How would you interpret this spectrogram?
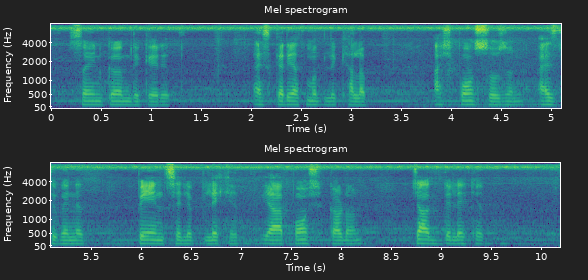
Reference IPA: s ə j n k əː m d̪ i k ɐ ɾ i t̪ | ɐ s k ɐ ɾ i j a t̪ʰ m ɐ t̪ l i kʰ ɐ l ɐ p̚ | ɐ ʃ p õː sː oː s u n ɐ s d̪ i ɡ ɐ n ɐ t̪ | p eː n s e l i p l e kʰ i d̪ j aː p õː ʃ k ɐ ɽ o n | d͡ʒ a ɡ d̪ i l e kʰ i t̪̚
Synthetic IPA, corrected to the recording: s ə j n k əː m d̪ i k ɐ ɾ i t̪ | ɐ s k ɐ ɾ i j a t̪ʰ m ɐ t̪ l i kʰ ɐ l ɐ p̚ | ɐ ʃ p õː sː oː z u n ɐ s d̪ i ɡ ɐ n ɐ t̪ | p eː n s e l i p l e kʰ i t̪ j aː p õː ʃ k ɐ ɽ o n | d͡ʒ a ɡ d̪ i l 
